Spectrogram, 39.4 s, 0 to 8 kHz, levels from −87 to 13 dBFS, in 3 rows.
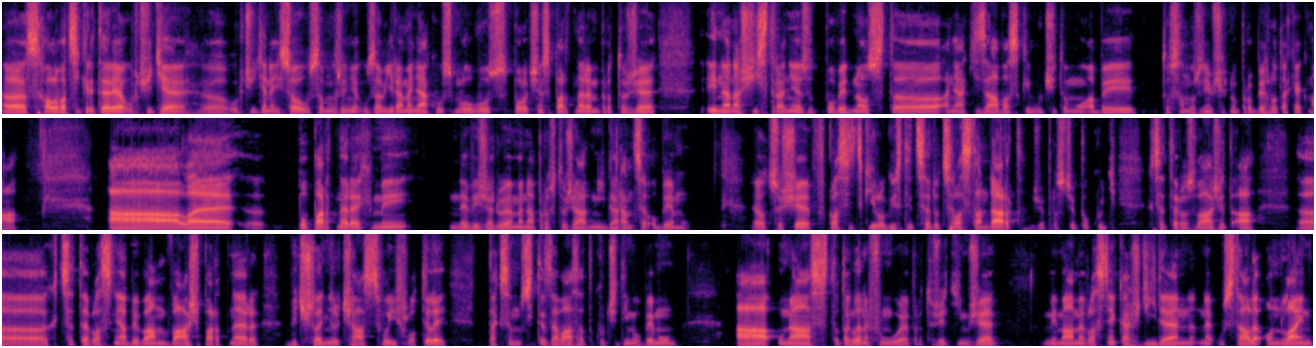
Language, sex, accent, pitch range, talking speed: Czech, male, native, 90-100 Hz, 135 wpm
